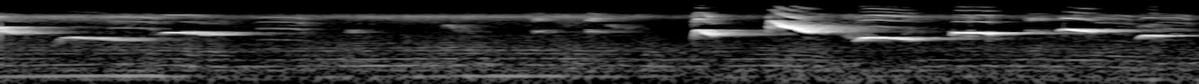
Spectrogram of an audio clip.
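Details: Trinca-ferro verdadeiro, the green-winged saltator: after a few soft whistles and a quiet stretch, a loud burst of clear, downward-sliding whistled notes follows in quick succession.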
